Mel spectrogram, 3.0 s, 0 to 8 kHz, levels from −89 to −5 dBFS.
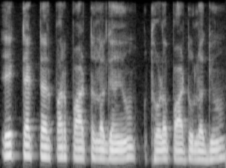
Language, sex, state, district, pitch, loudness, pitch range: Garhwali, male, Uttarakhand, Uttarkashi, 120 Hz, -17 LUFS, 110-135 Hz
